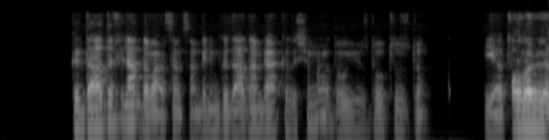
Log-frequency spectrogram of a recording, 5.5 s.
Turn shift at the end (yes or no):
yes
